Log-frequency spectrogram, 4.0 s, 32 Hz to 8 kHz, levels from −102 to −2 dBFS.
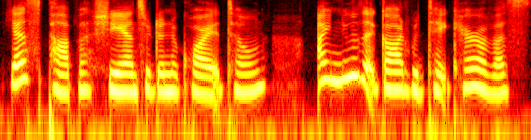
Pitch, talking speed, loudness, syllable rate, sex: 250 Hz, 255 wpm, -17 LUFS, 5.7 syllables/s, female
